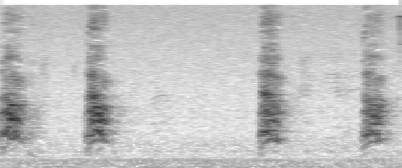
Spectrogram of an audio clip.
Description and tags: Chubby little scottish terrier barking into a radio shack clip on condenser mic direct to PC.
animal, environmental-sounds-research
